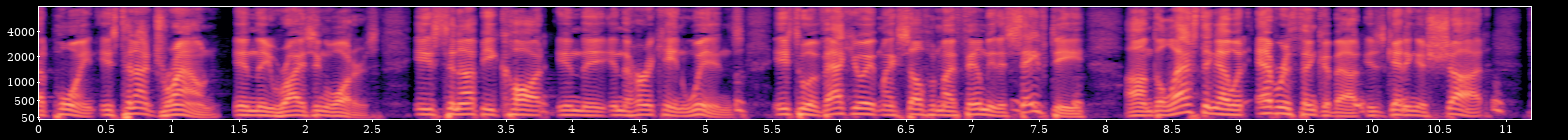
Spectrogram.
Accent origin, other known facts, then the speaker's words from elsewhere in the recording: South Florida, United States; moved away; I grew up in South Florida.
